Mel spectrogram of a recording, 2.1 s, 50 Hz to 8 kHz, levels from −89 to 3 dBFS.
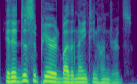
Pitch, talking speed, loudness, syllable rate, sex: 135 Hz, 205 wpm, -14 LUFS, 6.8 syllables/s, male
